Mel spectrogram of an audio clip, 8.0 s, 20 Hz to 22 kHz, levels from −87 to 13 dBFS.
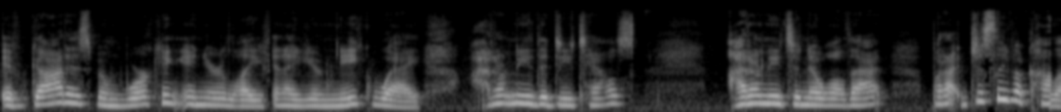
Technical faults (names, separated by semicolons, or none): damaged data in a compressed stream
